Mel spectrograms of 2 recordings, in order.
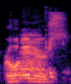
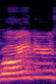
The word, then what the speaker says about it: Reuters: uh Routers article and I don't know if it's Routers or Routers, however you say the Reuters.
